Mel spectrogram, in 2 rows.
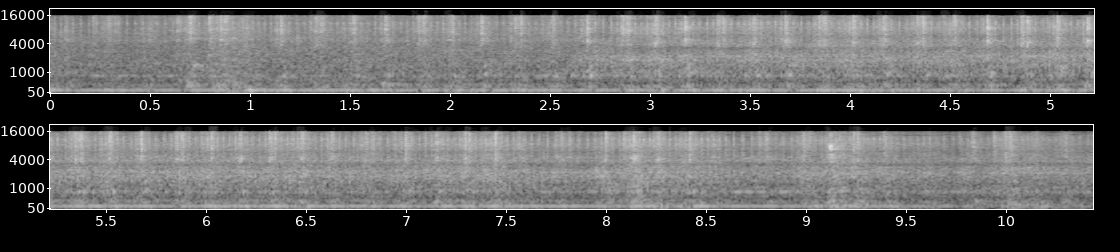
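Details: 1994 Ford Mustang V8 idling with a steady low drone but an uneven, stumbling pulse running through it; rough idle, cause not yet pinned down.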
